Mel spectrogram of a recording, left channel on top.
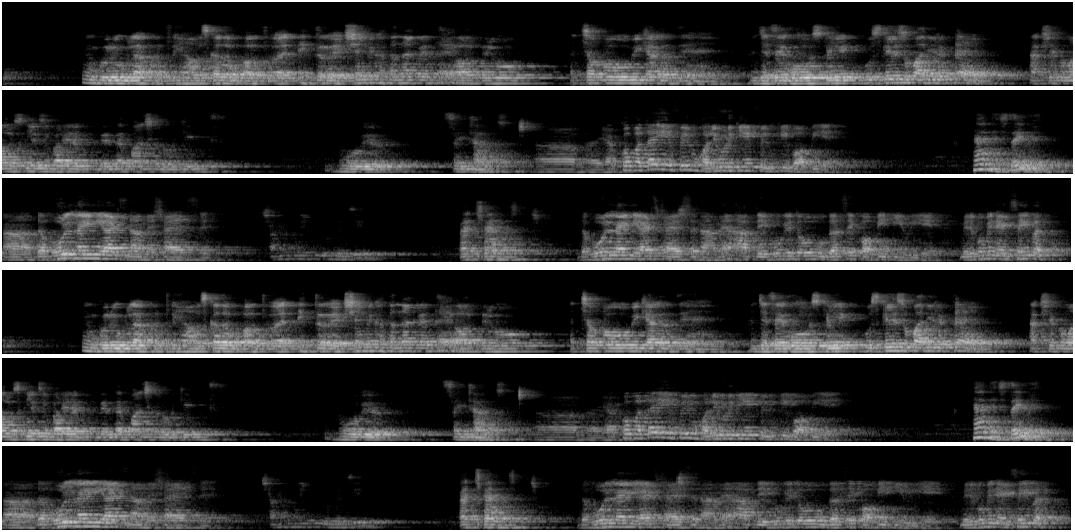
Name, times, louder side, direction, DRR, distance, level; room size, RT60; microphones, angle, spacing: voice 1, 0.8-5.1 5.8-7.2 7.5-9.8 10.3-12.7 14.0-14.5 15.1-15.6 20.4-21.1 24.1-25.1 26.0-26.5, right 1 dB, 70° right, -3 dB, 2.1 m, -24 dB
voice 2, 16.0-19.0 21.4-23.5 27.2-31.8, left 1 dB, 30° left, -2 dB, 1.7 m, -27 dB
16.5 x 7.4 x 2.7 m, 1.2 s
head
